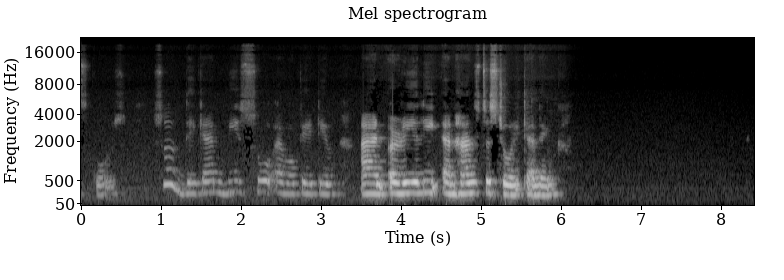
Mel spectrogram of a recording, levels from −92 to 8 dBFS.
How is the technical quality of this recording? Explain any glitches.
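Two gain faults overlap in the middle of the speech.

From 3.36 to 5.98 s, just after "can be so evocative", there is automatic gain falling. The gain control judged the input too loud, or its background noise too strong, and turned itself down by about 8 dB. Voice and room noise sink together over more than two seconds.

From 4.13 to 5.13 s, automatic gain rising cuts across that fall. Here the control judged the input too quiet and raised its gain by about 5 dB over one second. The voice and background swell briefly together, then resume sinking.

The level shifts near 3 s and 6 s come from the talker moving relative to the microphone, not from the system. The room noise belongs to the recording space.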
